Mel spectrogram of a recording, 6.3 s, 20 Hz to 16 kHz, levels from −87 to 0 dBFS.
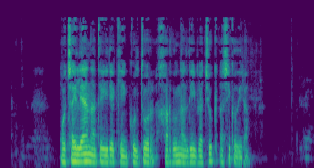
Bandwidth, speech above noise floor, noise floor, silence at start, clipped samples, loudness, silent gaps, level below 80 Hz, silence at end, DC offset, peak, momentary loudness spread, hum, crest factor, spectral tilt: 11.5 kHz; 58 dB; -80 dBFS; 1.2 s; under 0.1%; -22 LUFS; none; -56 dBFS; 1.3 s; under 0.1%; -2 dBFS; 12 LU; none; 22 dB; -4.5 dB/octave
